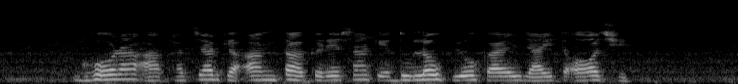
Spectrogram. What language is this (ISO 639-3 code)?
mai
